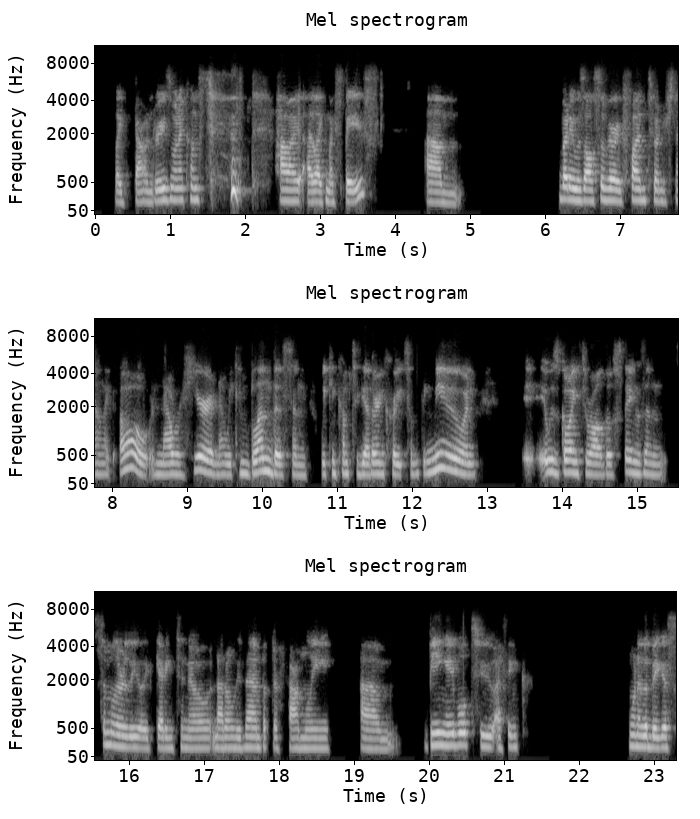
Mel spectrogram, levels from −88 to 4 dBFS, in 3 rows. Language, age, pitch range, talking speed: English, 20-39, 165-185 Hz, 185 wpm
